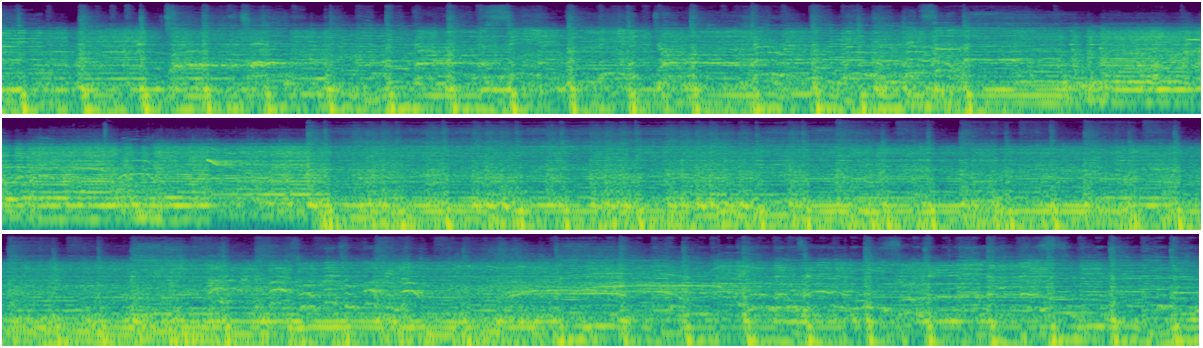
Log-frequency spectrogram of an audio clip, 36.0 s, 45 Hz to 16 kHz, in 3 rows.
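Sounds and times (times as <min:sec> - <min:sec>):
man singing: 0:00.0 - 0:10.7, 0:26.0 - 0:28.2, 0:29.9 - 0:35.9
rock band playing live: 0:00.0 - 0:35.9.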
